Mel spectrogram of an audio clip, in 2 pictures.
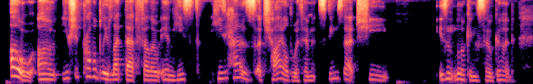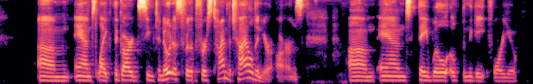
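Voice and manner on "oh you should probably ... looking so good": gentle, soft-spoken voice. A storyteller voices someone approaching the listener's character from behind, in a soft voice. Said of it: "you hear a soft voice say".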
